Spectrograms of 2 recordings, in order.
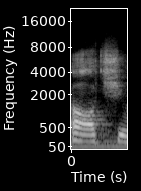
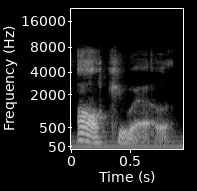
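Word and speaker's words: Archewell: using our key well it's not pronounced Archie well by the way and if Harry and Megan don't know how to pronounce something that has Greek roots they can mispronounce it and pronouncing it correctly it's our key well and if they they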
